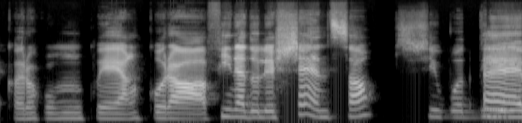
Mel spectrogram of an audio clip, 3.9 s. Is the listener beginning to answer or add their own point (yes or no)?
yes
